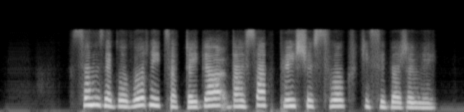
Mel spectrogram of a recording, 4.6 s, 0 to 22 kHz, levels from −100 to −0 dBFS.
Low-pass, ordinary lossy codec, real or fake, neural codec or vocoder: 7.2 kHz; MP3, 96 kbps; fake; codec, 16 kHz, 0.5 kbps, FreqCodec, smaller model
